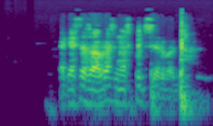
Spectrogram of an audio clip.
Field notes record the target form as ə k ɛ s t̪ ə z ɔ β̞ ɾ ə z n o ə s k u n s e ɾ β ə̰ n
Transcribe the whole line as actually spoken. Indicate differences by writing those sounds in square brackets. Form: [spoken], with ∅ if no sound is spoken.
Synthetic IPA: ə k ɛ s t̪ ə z ɔ β̞ ɾ ə z n o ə s k u n s e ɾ β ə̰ n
